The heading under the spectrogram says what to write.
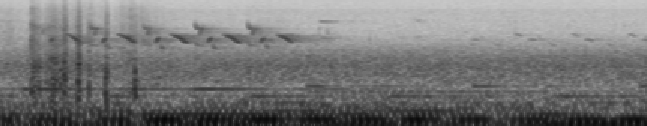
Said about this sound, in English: Hearing the triple ring of golden crowned kinglets as well.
